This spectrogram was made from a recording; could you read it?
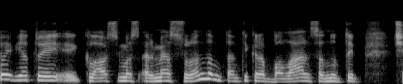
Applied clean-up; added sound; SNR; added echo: neural mask model DeepFilterNet 3.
